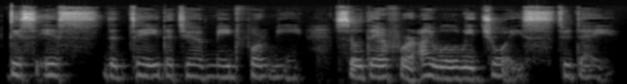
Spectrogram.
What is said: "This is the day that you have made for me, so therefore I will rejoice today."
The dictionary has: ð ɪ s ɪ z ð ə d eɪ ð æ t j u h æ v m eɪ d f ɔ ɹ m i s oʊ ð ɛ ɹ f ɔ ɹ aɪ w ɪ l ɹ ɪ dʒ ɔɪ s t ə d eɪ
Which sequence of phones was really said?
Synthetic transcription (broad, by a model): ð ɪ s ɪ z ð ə d eɪ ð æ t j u h æ v m eɪ d f ɔ ɹ m i s oʊ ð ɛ ɹ f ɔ ɹ aɪ w ɪ l ɹ ɪ dʒ ɔɪ s t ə d eɪ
